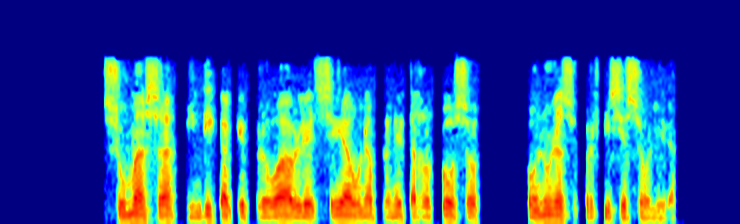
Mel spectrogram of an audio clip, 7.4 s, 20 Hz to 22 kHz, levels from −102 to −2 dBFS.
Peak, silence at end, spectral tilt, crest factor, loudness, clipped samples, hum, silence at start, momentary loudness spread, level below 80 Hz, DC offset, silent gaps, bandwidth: -2 dBFS; 0.65 s; -5 dB/octave; 18 dB; -20 LUFS; under 0.1%; none; 1.05 s; 12 LU; -58 dBFS; under 0.1%; 4.82-5.27 s, 5.79-5.85 s; 7.6 kHz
